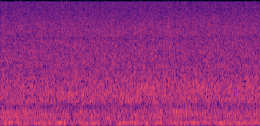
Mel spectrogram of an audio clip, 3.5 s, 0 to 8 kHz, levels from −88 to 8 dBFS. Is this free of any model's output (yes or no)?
yes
